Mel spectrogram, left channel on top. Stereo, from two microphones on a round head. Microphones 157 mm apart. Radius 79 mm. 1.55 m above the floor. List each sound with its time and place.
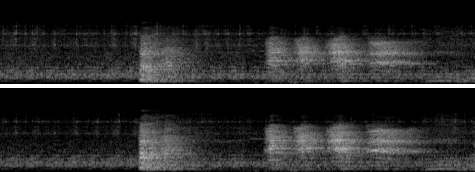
1.4 s laughter: 45° right (ahead or behind), 0.9 m; by 4.8 s 25° left (ahead or behind), 1.9 m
